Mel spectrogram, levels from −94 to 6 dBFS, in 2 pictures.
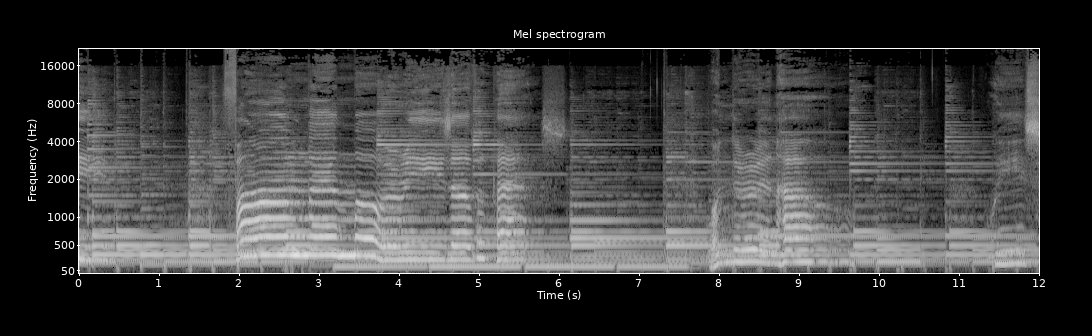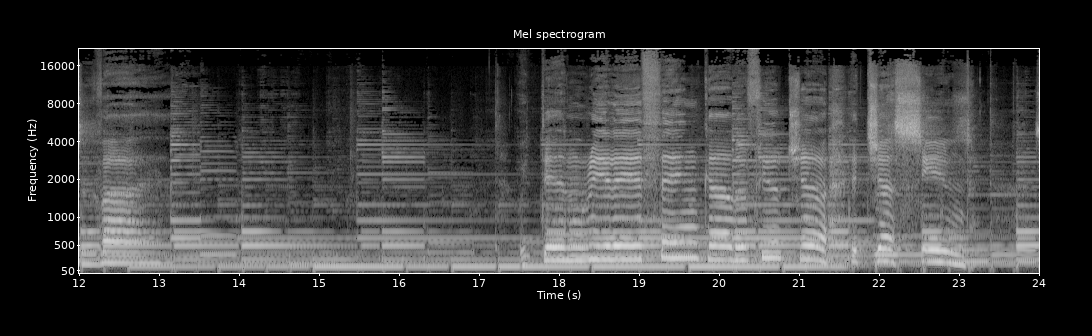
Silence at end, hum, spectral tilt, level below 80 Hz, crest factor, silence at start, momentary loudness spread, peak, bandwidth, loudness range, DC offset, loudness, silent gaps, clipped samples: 0 s; none; -5 dB/octave; -50 dBFS; 16 dB; 0 s; 15 LU; 0 dBFS; over 20 kHz; 12 LU; under 0.1%; -17 LUFS; none; under 0.1%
